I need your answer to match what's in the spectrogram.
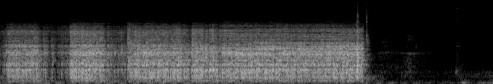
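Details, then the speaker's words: Akai AA-R40 stereo receiver with intermittent volume control; loud hiss and crackle at minimum volume, then cutting out abruptly; owner hopes for a loose solder joint; loud static at minimum volume, cause unconfirmed. "And not only that, but it's at 0 right now, or the least amount of volume, yet it's loud."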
